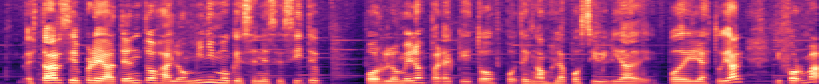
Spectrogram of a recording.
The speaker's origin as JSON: {"language": "Spanish", "town": "Punta Alta", "region": "Buenos Aires Province", "country": "Argentina", "said": "Yo vengo desde Punta Alta, tengo compañeros de distintas de las zonas, principalmente de lo que es el sur."}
